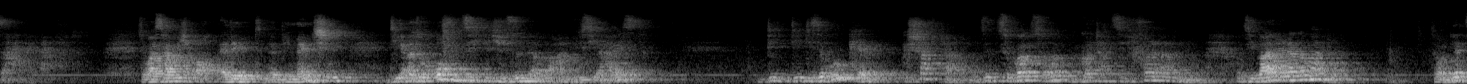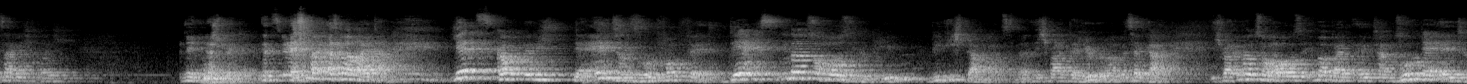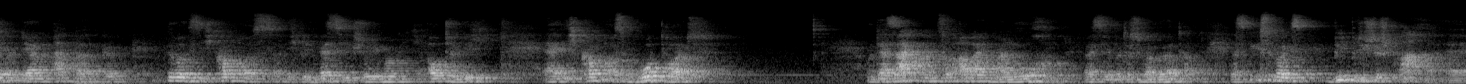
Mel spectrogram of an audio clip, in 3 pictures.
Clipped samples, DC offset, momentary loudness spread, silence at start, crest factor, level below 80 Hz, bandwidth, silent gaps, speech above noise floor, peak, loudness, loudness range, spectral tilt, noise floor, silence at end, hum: under 0.1%; under 0.1%; 18 LU; 0 s; 18 dB; -52 dBFS; 11.5 kHz; none; 32 dB; 0 dBFS; -18 LUFS; 13 LU; -6.5 dB/octave; -50 dBFS; 0 s; none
